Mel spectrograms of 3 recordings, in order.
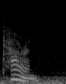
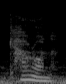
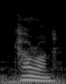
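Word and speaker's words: Charon: it's just as you described it only your pronunciation is a little off the name you heard wasn't Karen it was c h a r o n as in Caron the ferryman of the Dead karon who in exchange for the right coin helps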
